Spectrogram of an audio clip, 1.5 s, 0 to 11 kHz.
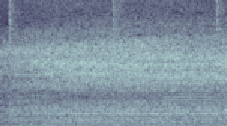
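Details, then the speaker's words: Harley-Davidson Dyna Low Rider S (FXDLS) with an Ultra Cool oil cooling system, one year after install; close-up audio with ignition on. The oil cooler fan gives a steady, even airy whir with a faint constant hum and no rattle or scraping, so it runs normally. The system fixed the bike overheating and wanting to shut off after 30-minute rides. "it's fucking working, guys. So that's what keeps my bike running cool for the most"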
